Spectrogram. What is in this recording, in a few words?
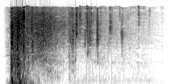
bullet impact flesh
